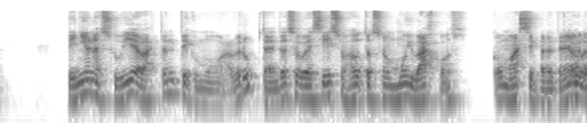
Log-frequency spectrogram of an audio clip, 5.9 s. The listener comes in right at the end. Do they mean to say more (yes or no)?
yes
